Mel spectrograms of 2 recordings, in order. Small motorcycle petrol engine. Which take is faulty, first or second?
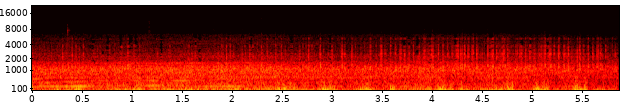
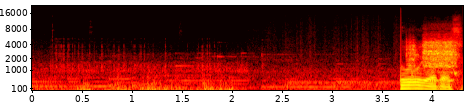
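second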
